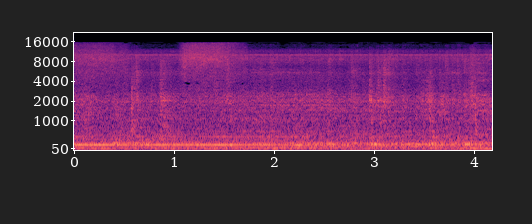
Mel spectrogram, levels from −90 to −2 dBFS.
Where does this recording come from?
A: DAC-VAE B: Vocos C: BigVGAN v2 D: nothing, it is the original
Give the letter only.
D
